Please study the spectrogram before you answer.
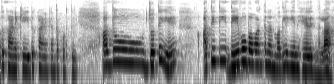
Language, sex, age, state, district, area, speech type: Kannada, female, 30-45, Karnataka, Koppal, rural, spontaneous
